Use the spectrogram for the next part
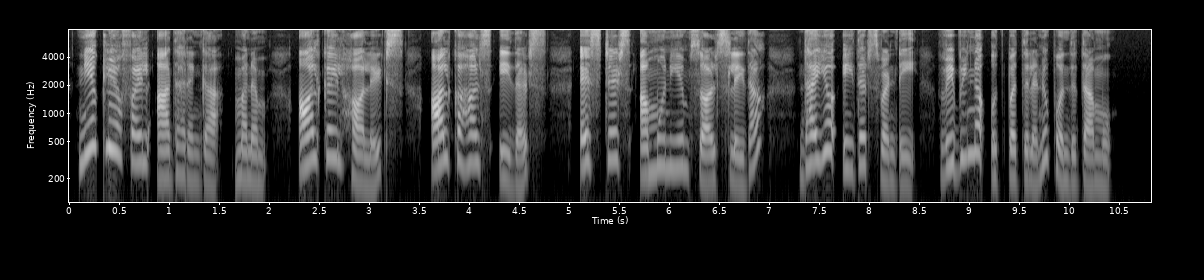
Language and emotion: Telugu, neutral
